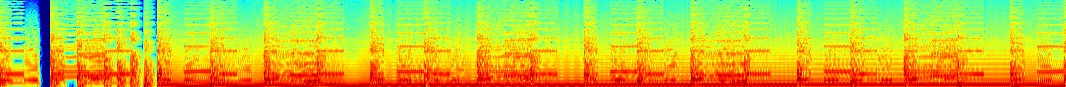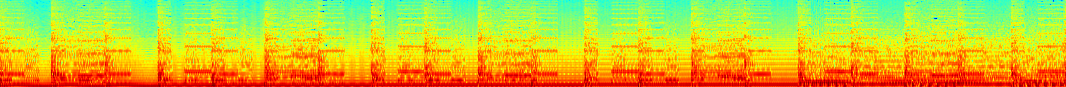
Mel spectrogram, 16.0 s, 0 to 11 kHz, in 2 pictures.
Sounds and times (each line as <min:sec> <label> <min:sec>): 0:00.0 Retro arcade music 0:15.9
